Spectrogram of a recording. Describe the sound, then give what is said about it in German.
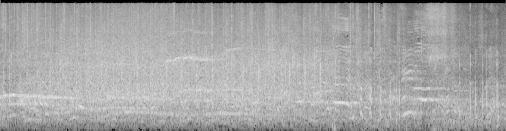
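Audience applause at a German quiz show: dense, sustained clapping from a crowd, with a voice over it, thinning out toward the end. “Klatschen. Klatschen.”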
